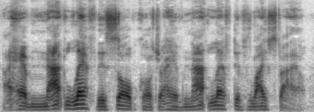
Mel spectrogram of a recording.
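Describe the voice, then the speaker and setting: A man's voice: deep voice, normal speed, fairly bright tone, dry recording. A man in his thirties ranting angrily to the camera in a vlog, swearing a lot and repeating himself. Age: 30s. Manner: angry, profane, repetitive ranting. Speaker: vlogger.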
